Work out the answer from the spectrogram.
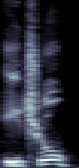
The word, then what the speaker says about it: Eichel: It's Eichel? Oh, it's pronounced Eichel.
